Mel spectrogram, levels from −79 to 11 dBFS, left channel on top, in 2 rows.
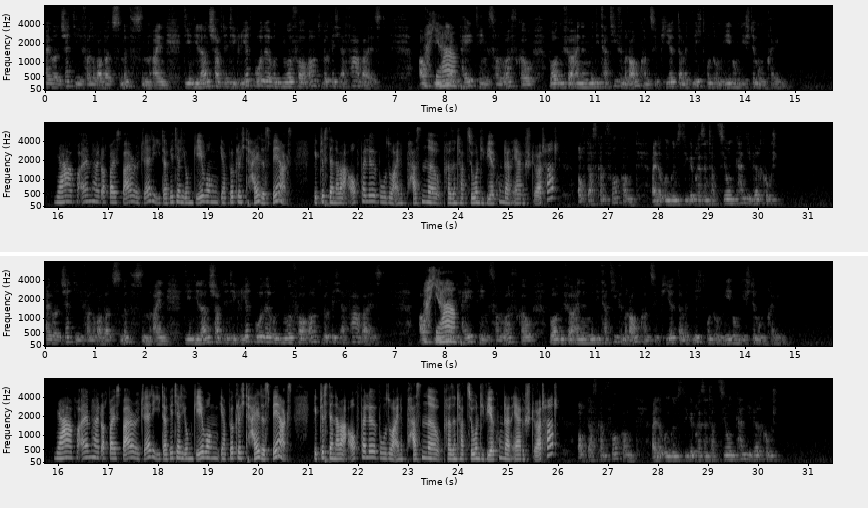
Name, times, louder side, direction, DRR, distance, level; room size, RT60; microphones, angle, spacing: voice 1, 0.0-14.8 26.4-30.3, equal, 30° left, 1.5 m, -42 dB
voice 2, 7.6-8.2 15.9-26.0, right 6 dB, 40° right, 0.3 m, -33 dB
6.5 x 2.5 x 3.1 m
head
